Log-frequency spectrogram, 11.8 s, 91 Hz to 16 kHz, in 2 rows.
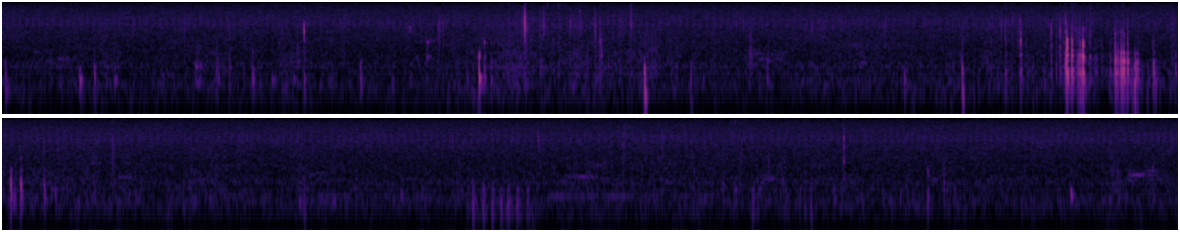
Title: stomach growling 1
